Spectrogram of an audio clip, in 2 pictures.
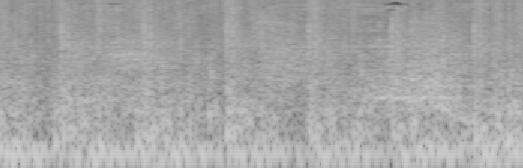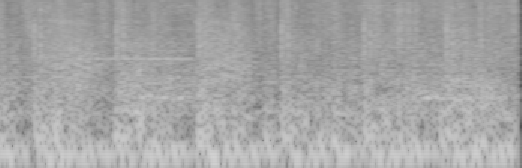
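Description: Game sound effects of magic bolts fire and explode rapidly.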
